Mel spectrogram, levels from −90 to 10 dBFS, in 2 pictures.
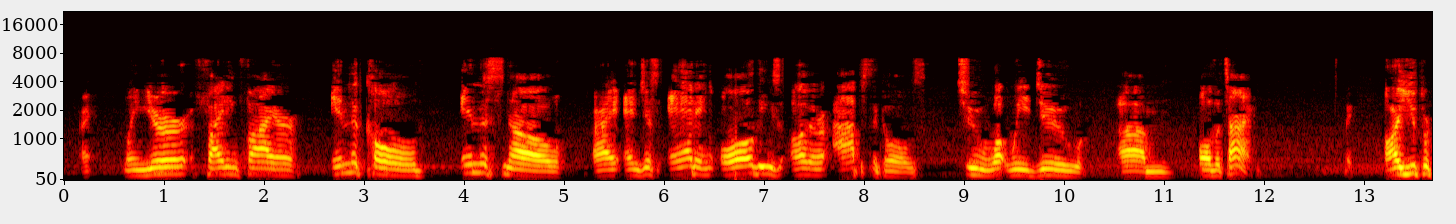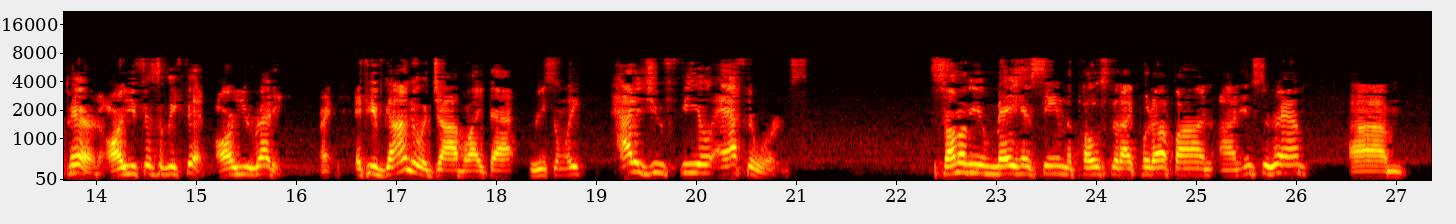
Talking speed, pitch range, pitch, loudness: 150 wpm, 140-195 Hz, 160 Hz, -22 LUFS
